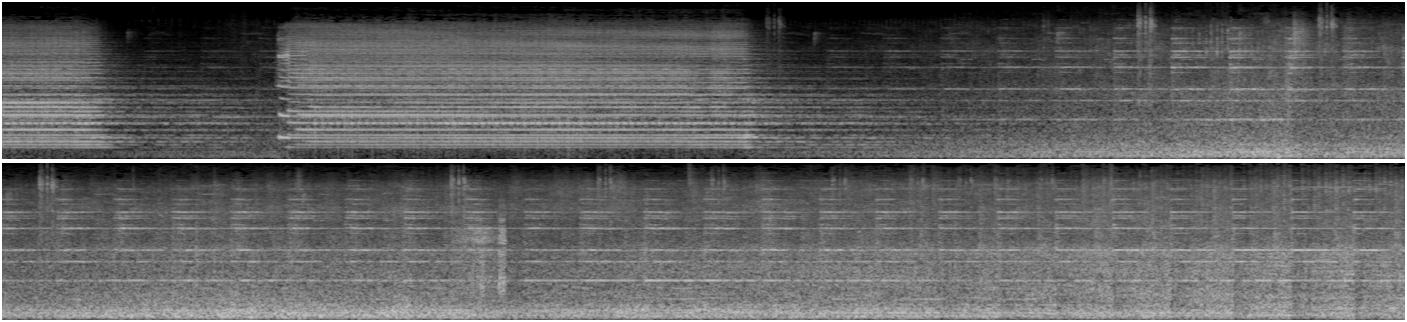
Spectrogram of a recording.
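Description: Cuyahoga Valley Scenic Railroad diesel locomotive sounding its multi-note air horn twice, a short blast and then a long one of about five seconds. The train then draws near and passes close by, its engine and wheels growing steadily louder, with a steady ringing tone over the noise.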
